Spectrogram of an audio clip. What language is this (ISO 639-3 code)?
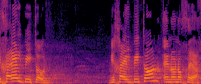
heb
